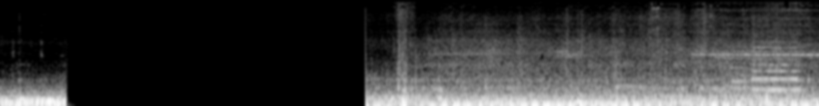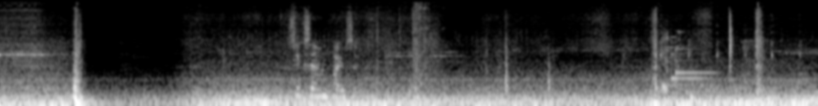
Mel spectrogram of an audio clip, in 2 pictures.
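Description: Car ride through traffic during an Ola/Uber pickup and drop in an industrial area, a steady low engine and road rumble inside the cabin after a brief silent gap, with a thump midway and people talking over it.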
